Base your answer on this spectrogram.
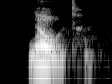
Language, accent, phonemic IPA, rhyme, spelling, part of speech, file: French, Canada, /notʁ/, -otʁ, nôtre, determiner, LL-Q150 (fra)-nôtre.wav
- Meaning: our; ours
